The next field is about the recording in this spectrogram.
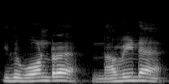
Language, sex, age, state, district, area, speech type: Tamil, male, 45-60, Tamil Nadu, Tiruppur, rural, spontaneous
